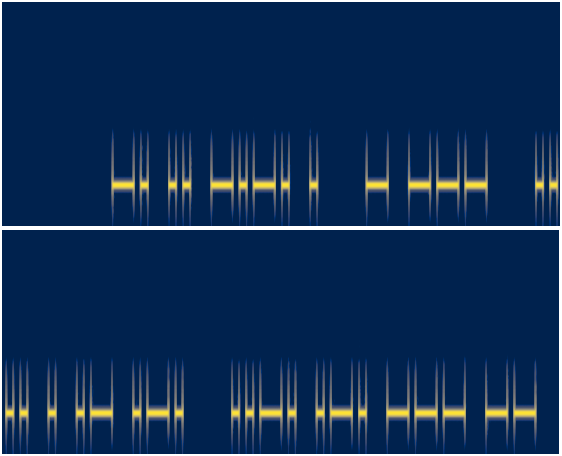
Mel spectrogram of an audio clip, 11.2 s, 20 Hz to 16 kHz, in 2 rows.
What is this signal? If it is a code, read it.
Morse code, heard as a keyed tone, about 17 wpm, 700 Hz. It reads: NICE TO HEAR FROM
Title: Common QSO Phrases 17wpm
